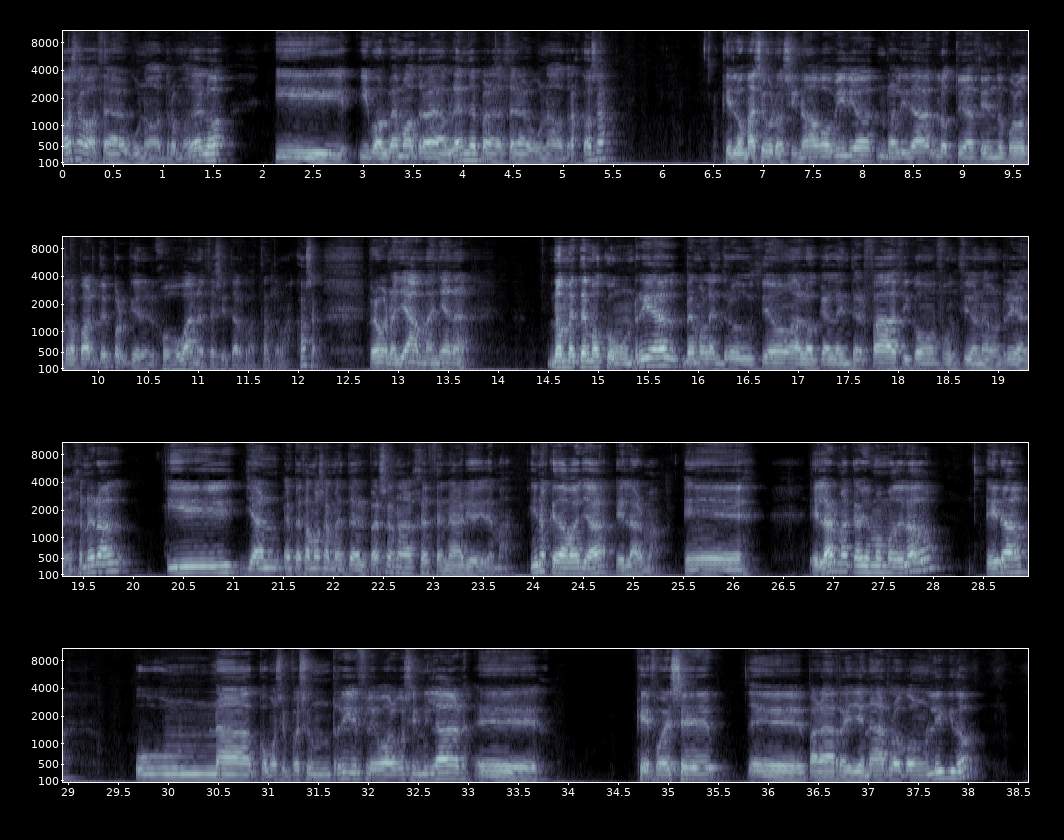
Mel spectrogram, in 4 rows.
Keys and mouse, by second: 24.0 middle click.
